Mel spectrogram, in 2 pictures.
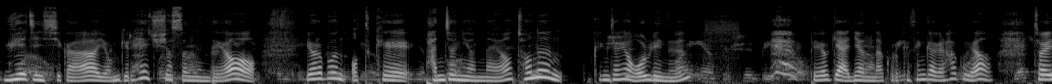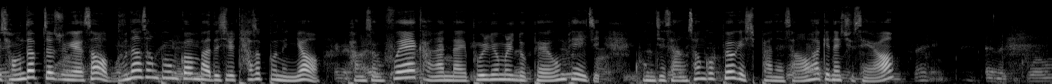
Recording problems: voice in the background; noticeable; throughout; 20 dB below the speech

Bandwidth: 15.5 kHz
